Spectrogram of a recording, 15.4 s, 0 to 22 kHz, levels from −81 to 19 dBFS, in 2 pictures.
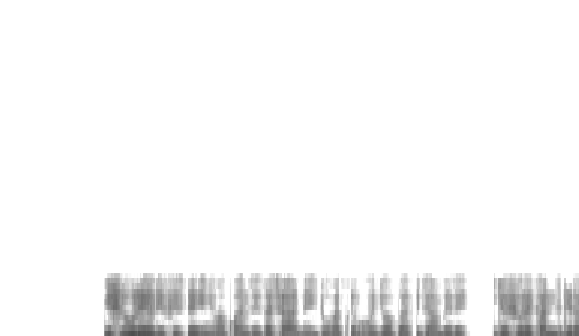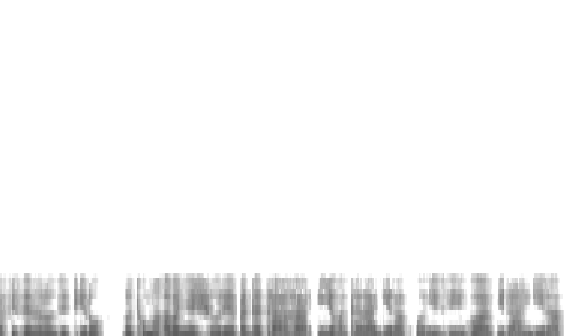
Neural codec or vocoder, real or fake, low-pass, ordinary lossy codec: vocoder, 22.05 kHz, 80 mel bands, Vocos; fake; 7.2 kHz; AAC, 16 kbps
